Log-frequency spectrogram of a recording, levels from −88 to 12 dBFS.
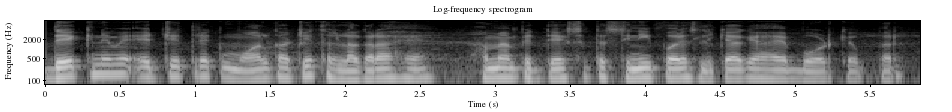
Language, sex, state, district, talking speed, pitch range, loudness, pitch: Hindi, male, Telangana, Hyderabad, 235 wpm, 110-135 Hz, -20 LUFS, 120 Hz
